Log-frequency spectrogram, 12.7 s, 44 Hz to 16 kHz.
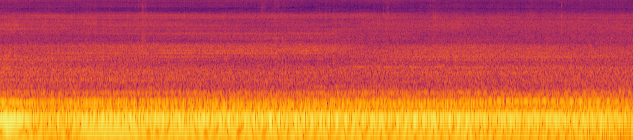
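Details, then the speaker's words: Vortec 5.3 V8 with automatic transmission swapped into a restored 1988 Toyota FJ62 Land Cruiser, started up: deep, even low rumble at steady idle with no knocks, misses or ticks; healthy engine. "I think we're going to go ahead and fire up that 5.3 for you, so you can hear the sound of that. Got a nice tough sound to it. Nice low rumble."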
